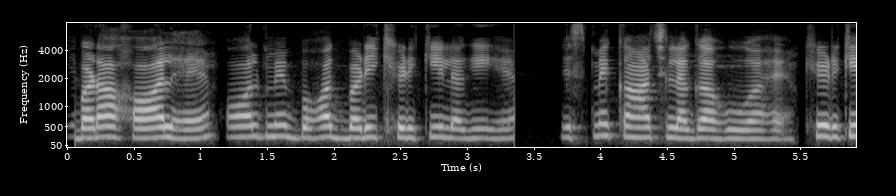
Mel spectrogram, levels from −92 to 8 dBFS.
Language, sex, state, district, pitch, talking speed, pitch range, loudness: Hindi, female, Maharashtra, Pune, 240 Hz, 160 wpm, 225-250 Hz, -23 LUFS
